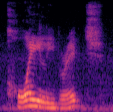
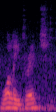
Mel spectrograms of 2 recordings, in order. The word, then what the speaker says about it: Whaley Bridge: It's Wally Bridge. If you're of Mancunian origin, Wally is in W-A-L-L-Y, but it's spelt Whaley, W-H-A-L-E-Y, Whaley Bridge is how it's spelt, but it's pronounced Wally.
